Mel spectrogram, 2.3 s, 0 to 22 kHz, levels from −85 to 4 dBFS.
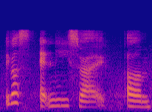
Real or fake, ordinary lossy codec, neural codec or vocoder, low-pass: fake; none; codec, 16 kHz, 1 kbps, X-Codec, HuBERT features, trained on LibriSpeech; 7.2 kHz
